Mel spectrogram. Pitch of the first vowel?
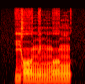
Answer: falling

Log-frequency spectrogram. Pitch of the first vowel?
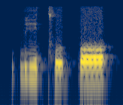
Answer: high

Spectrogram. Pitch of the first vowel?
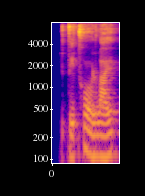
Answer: low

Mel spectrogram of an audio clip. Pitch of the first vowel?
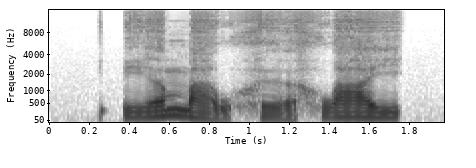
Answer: rising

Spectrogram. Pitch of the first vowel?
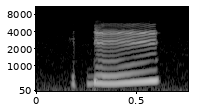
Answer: rising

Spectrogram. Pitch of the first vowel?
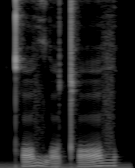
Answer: rising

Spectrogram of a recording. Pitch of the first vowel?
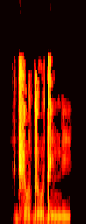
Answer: low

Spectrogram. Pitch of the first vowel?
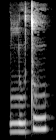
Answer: rising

